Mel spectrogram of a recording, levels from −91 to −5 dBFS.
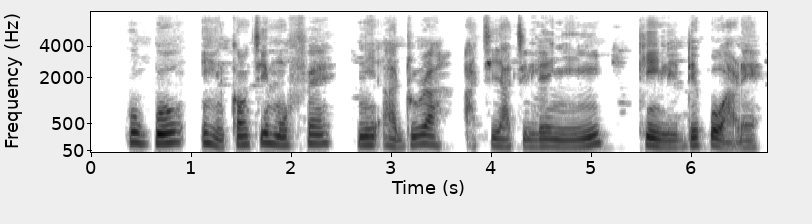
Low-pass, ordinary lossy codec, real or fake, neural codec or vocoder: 7.2 kHz; none; real; none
